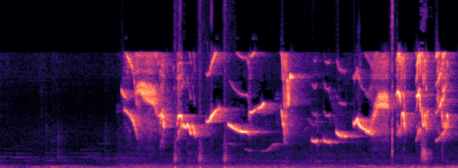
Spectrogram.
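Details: Black-breasted Oriental magpie-robin (kacer), played as a training and prompting recording for caged birds. After a quiet second, it breaks into loud, varied whistled phrases with sweeping, rising and falling notes and harsh chatter, delivered in a dense, continuous run.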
